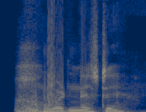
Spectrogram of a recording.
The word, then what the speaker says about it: Wednesday: Wednesday? No, this is Wednesday, Wednesday, WENZ, Wednesday. It has two syllables.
